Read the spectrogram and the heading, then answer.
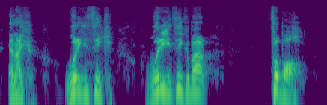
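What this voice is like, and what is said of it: Imitates another person's voice. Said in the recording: “I feel like a McAfee like impersonation is so easy, right? You just like,”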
